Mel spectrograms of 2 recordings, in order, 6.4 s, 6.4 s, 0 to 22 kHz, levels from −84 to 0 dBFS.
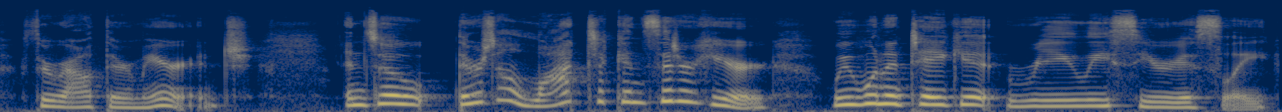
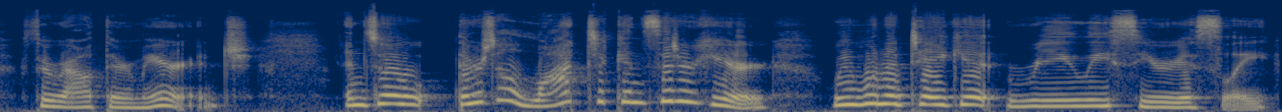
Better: first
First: none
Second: distortion; slight; 10 dB below the speech

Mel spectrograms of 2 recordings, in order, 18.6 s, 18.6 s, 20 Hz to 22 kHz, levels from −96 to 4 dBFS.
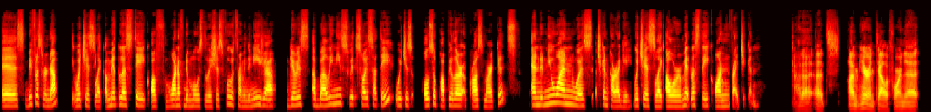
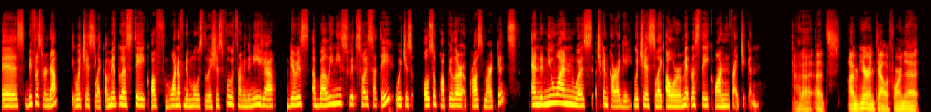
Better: second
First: thin; very; fading below 750 Hz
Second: none

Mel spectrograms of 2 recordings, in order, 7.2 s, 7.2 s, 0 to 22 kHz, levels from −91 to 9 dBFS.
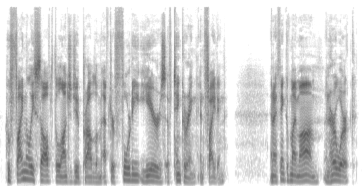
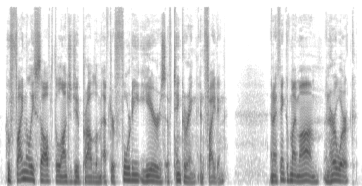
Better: second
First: thin; somewhat; fading below 600 Hz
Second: none

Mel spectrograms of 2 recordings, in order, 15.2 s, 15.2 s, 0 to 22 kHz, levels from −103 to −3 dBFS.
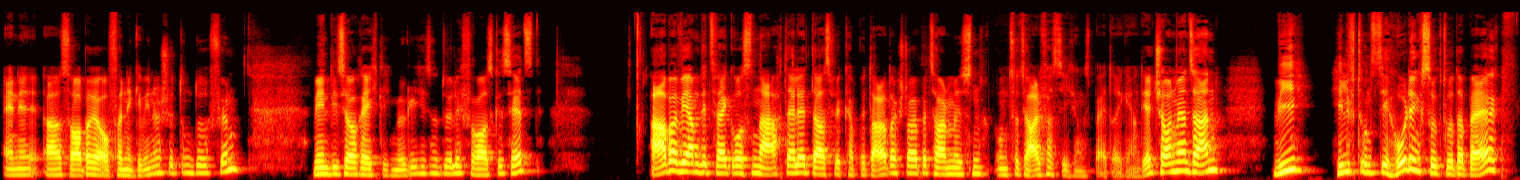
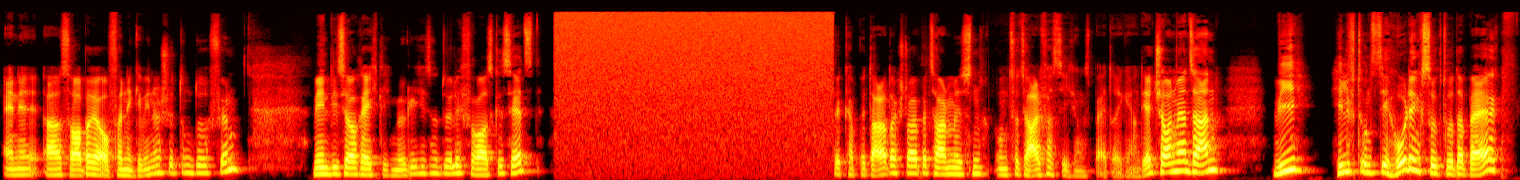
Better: first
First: none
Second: audio cutting out; filled with static; at 5.5 s for 3 s

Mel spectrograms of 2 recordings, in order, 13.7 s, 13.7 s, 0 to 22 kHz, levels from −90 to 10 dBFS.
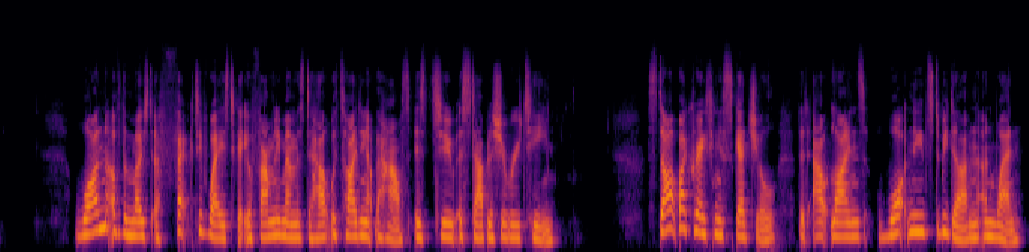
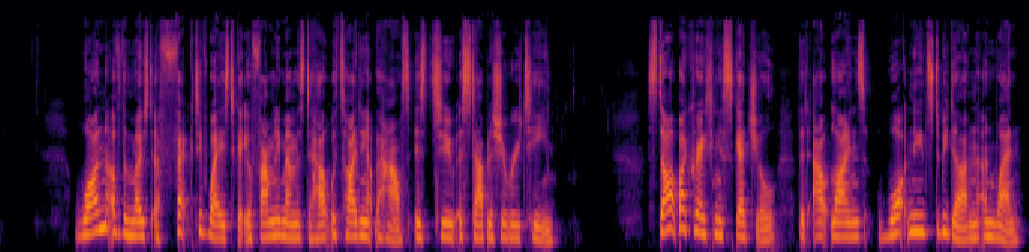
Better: second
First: muffled; slightly; fading above 4.5 kHz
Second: none

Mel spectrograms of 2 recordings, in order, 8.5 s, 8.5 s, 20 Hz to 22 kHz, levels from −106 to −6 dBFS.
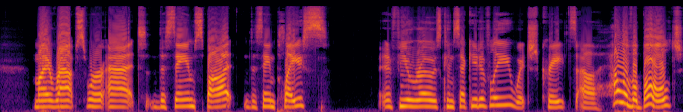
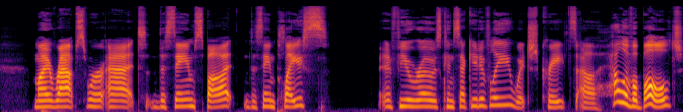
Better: second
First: distortion; heavy; 7% of the sound clipped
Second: none

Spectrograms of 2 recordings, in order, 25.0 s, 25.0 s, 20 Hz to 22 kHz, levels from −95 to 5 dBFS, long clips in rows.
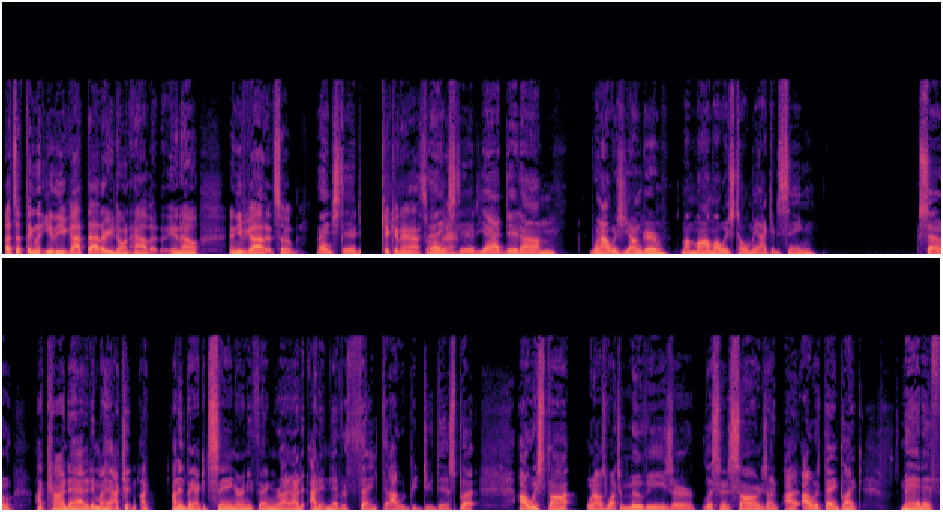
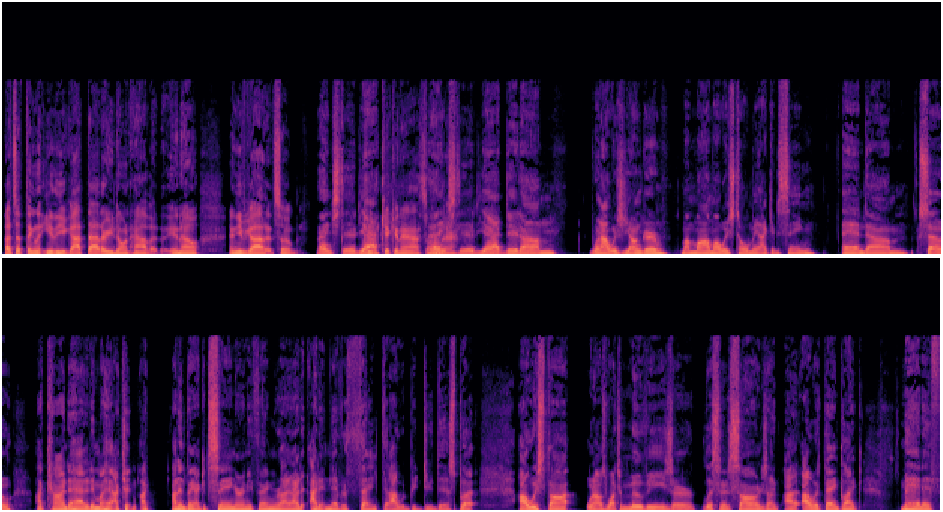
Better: second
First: audio cutting out; at 5 s and at 11 s for 1 s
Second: none

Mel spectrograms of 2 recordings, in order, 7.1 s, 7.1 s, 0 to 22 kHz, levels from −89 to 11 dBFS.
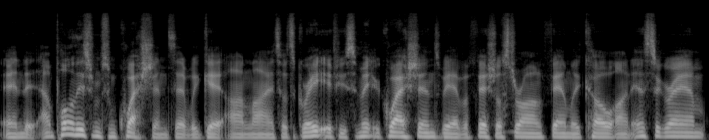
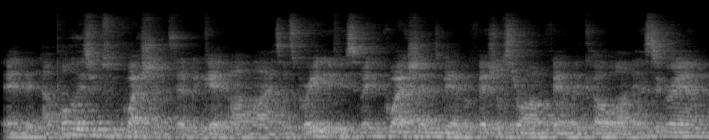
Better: first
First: none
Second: off-mic speech; far // room echo; noticeable; dies away in 1 s

